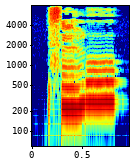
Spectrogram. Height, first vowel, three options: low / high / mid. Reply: high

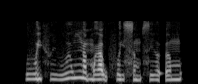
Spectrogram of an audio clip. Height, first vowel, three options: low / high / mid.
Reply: high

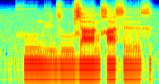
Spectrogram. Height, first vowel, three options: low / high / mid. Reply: high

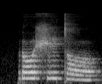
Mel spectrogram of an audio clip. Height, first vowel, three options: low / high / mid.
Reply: mid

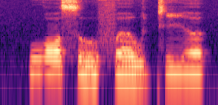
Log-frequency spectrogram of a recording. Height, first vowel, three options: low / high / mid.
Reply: mid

